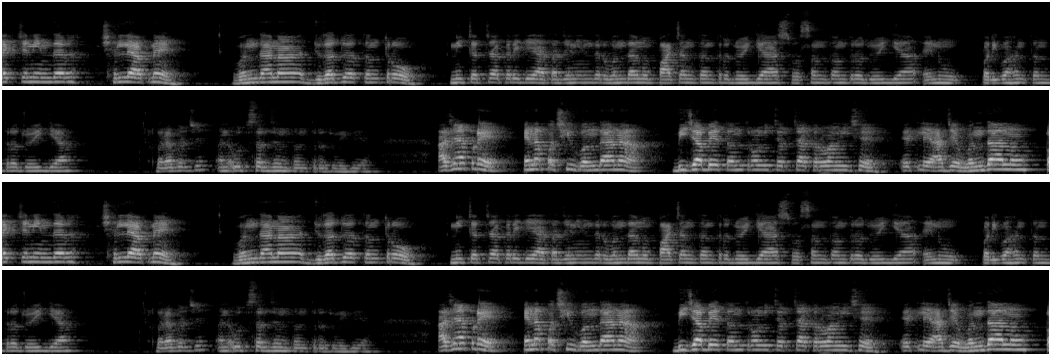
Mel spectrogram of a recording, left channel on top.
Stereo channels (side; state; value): both; identical; correlation 1.00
